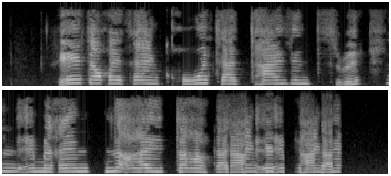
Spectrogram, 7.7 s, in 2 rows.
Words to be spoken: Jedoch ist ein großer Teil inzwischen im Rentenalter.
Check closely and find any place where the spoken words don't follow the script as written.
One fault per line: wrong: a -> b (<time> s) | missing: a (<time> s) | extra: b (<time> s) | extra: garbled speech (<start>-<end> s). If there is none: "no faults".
extra: garbled speech (6.0-7.3 s)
